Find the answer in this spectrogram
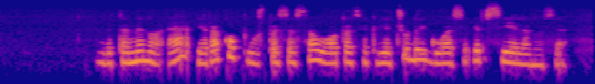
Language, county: Lithuanian, Vilnius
